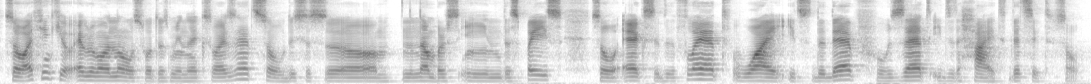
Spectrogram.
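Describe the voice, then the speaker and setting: A man with a Russian accent walks viewers through software on a live stream. He talks in a halting way, with fillers and loose non-native grammar, and his pitch sits in an ordinary middle range. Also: clean tone. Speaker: software tutor. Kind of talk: live-streamed screen tutorial.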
